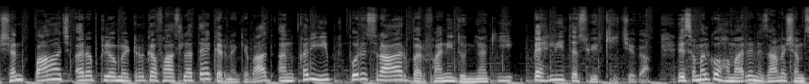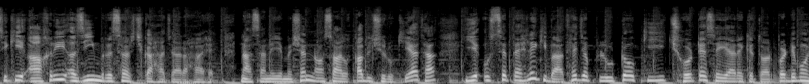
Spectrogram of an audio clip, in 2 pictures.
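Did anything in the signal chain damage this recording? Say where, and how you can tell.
No, nothing in the signal chain damaged this audio that I can hear.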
